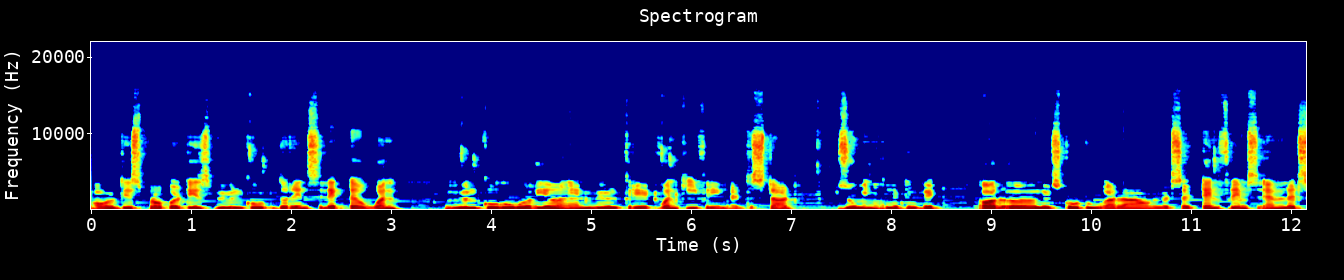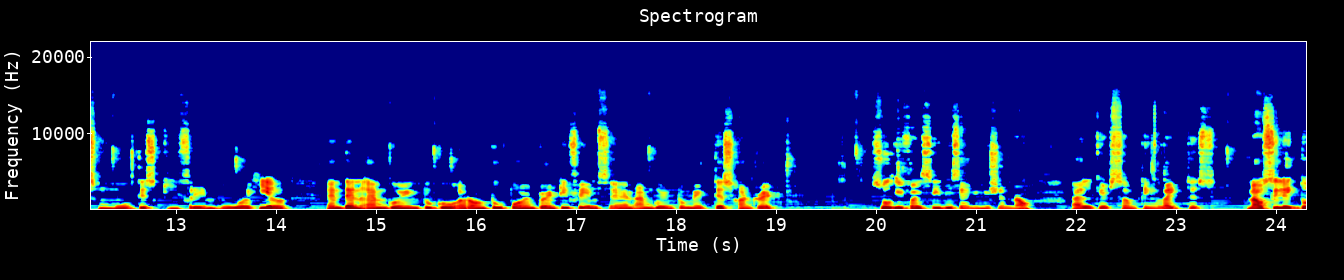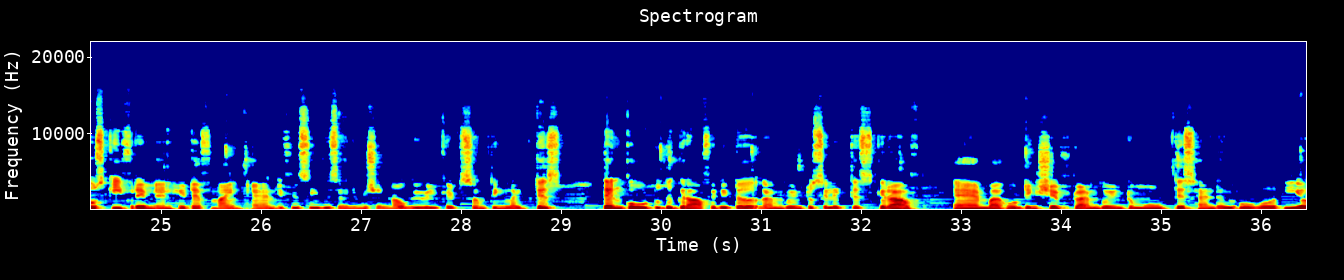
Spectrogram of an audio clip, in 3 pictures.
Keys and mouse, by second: 7.2 =, 8.1 =, 9.6-15.5 drag, 17.8-19.8 drag, 20.7 space, 22.7 space, 23.5-24.9 drag, 24.9 F9, 25.6 click, 25.9 space, 28.6 space, 29.9-36.4 drag.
